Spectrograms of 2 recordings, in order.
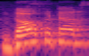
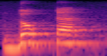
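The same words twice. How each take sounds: First: The first vowel is an 'au' sound. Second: The first vowel is a plain 'o' sound. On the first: "औ की मात्रा लगाया तो निकल गया डॉक्टर" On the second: "ये हमारा ओ था, तो ये क्या निकला"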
